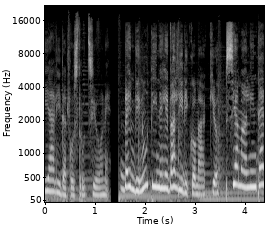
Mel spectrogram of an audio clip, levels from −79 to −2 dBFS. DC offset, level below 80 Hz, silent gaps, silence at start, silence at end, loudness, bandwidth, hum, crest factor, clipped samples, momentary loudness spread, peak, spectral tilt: under 0.1%; -36 dBFS; 1.33-1.45 s; 0 s; 0 s; -17 LUFS; 18.5 kHz; none; 14 dB; under 0.1%; 8 LU; -2 dBFS; -4.5 dB/octave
